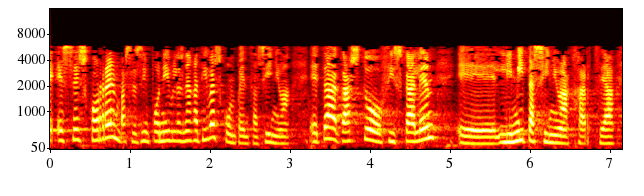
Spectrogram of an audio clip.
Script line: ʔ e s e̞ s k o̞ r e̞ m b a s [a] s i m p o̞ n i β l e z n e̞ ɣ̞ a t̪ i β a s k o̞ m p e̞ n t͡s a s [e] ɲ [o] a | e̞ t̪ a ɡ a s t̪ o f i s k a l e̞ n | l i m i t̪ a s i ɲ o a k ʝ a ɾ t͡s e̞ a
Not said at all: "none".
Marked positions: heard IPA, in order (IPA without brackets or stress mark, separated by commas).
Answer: e, i, o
